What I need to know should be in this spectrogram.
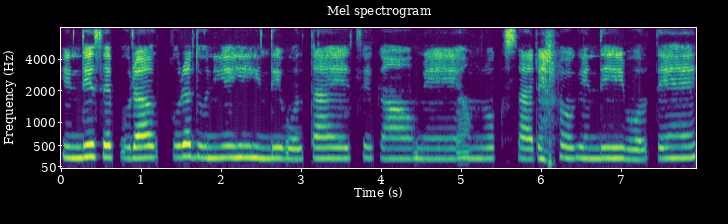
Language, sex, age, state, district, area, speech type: Hindi, female, 18-30, Uttar Pradesh, Prayagraj, rural, spontaneous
